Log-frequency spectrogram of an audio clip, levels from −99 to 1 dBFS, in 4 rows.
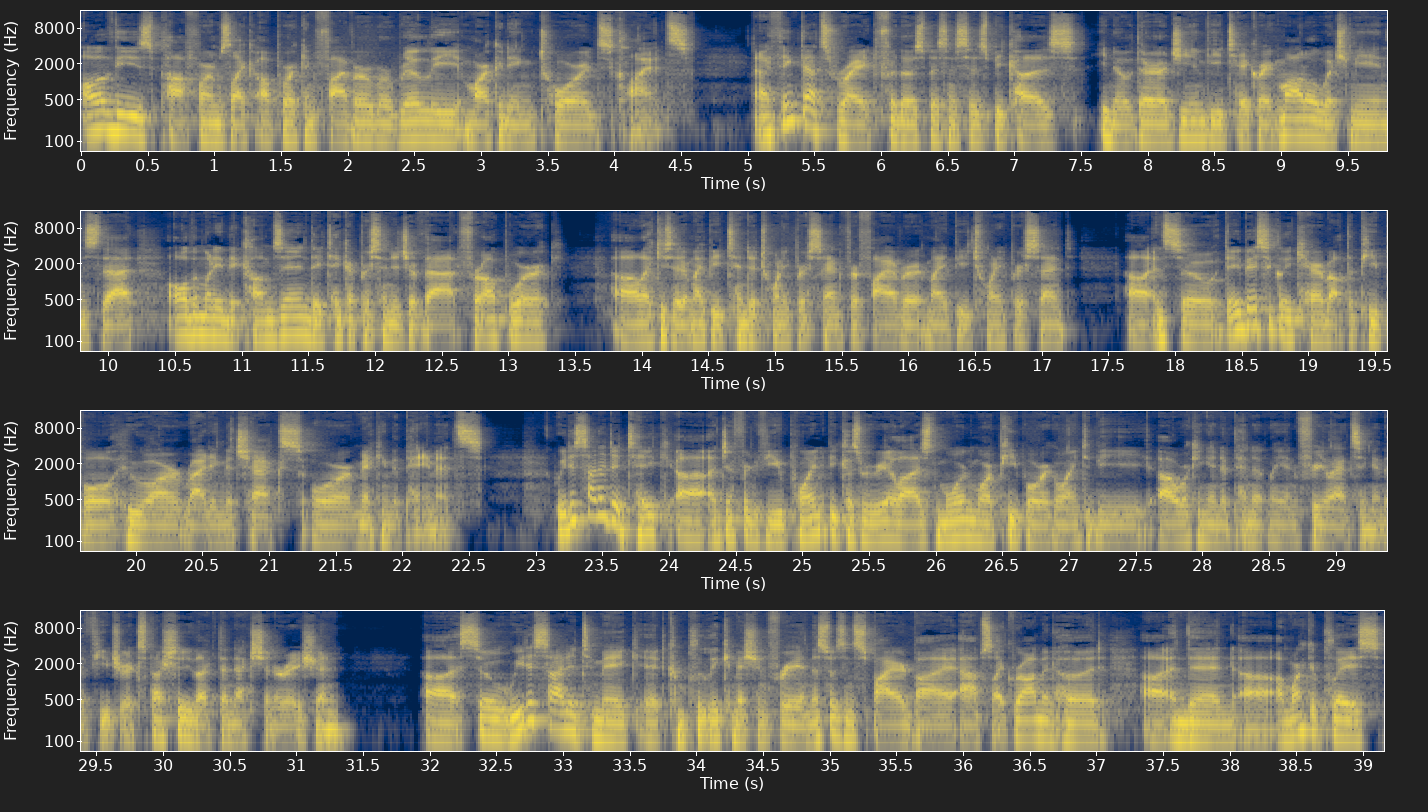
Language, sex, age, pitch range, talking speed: English, male, 20-39, 95-115 Hz, 210 wpm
